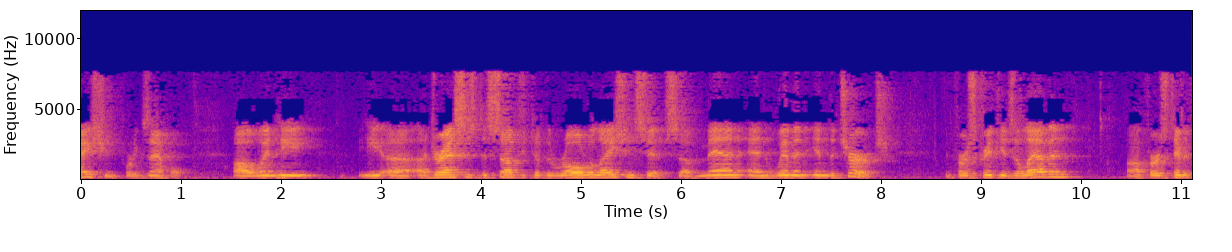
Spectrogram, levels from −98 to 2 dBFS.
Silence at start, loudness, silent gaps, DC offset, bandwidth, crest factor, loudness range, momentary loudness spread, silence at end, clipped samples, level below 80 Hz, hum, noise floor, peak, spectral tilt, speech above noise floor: 0 s; -20 LUFS; none; under 0.1%; 8 kHz; 18 dB; 3 LU; 13 LU; 0 s; under 0.1%; -66 dBFS; none; -50 dBFS; -4 dBFS; -4.5 dB/octave; 29 dB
